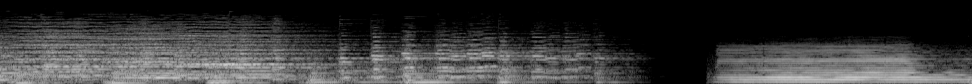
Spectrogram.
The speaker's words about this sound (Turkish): burası Boğaz'ın sesi.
